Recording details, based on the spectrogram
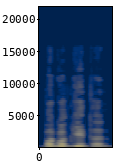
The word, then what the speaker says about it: Bhagavad Gita: Bhagavad Gita, but I have not been reading.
